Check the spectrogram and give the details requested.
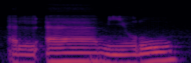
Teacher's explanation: Miru ra tafkhim kerana berharakat dhammah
